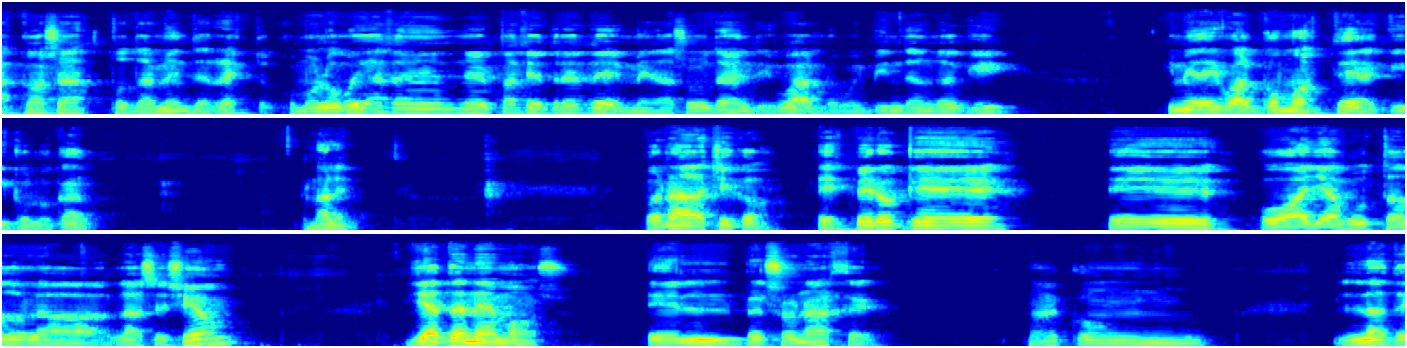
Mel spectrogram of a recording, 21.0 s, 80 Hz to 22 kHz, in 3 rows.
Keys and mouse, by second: 1.7-15.4 middle drag, 8.2 a, 11.9 Tab, 15.4 click, 16.3-21.0 ctrl+middle drag.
